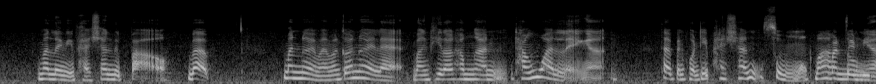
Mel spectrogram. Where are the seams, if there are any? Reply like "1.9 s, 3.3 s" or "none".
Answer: none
